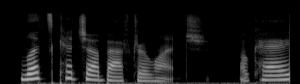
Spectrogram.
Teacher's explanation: Feel how catch up linked together there?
